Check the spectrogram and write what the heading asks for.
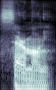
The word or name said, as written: Ceremony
